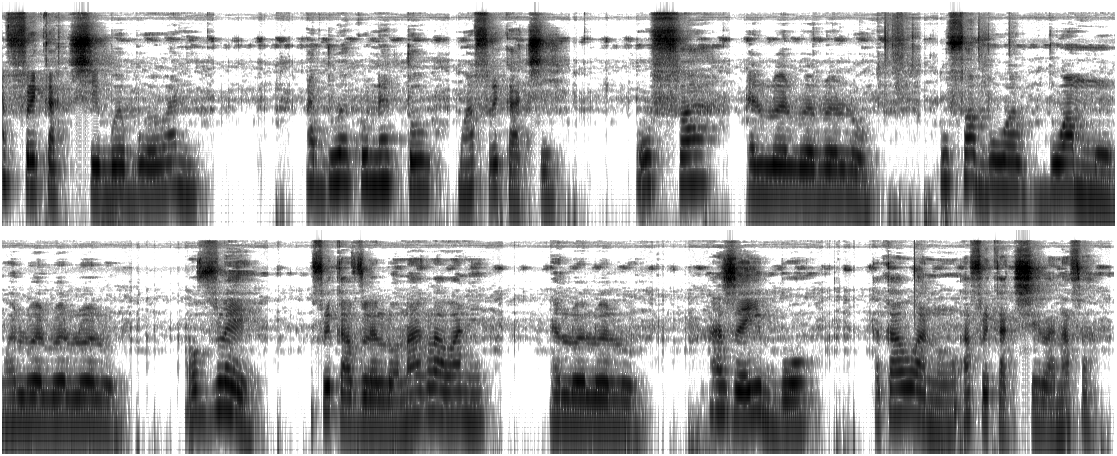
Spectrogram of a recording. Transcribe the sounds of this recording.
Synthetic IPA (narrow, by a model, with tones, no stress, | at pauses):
a˦fɾi˦ka˨t͡ʃi˨bo˨ɛ˨bo˨ɛ˨wo˦a˦nĩ˦ | a˨ɖu˦ɛ˦ko˦nɛ̃˦t̪o˦mũ˨a˦fɾi˦ka˨t͡ʃi˦ | wo˦fa˦ɛ˨lo˨ɛ˨lo˨ɛ˨lo˨ɛ˨lo˨wo˦fa˦bo˦bo˦a˨mõ˨ɛ˨lo˨ɛ˨lo˨ɛ˨lo˨ɛ˨lo˨ | ɔ˦vlɛ˦˨ | a˦fɾi˦ka˨vlɛ˨lɔ˨nã˦ɣla˦wo˦a˦nɪ̃˦ | ɛ˨lo˨ɛ˨lo˨ɛ˨lo˨ | a˦zɛ˨ji˦bɔ˨ka˦ka˦wo˦a˨nʊ̃˨a̰˦fɾi˦ka˨t͡ɕi˦la˨nã˨˦fa˦˨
